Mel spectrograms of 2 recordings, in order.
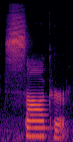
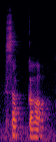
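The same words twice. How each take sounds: First: The first vowel is a long, open ah. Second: The first vowel is a short, neutral uh. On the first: The speaker calls it right. "Soccer, slowly, and say soccer" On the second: The speaker calls it wrong. "not soccer"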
